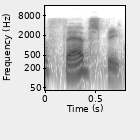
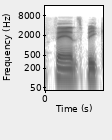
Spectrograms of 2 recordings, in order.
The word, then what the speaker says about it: FabSpeak: a life chest and also you pronounced wrong it's how fab speak we're officially changing the title I'm sorry it's not fan speak it is fab speak request not from booster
